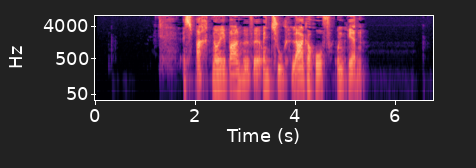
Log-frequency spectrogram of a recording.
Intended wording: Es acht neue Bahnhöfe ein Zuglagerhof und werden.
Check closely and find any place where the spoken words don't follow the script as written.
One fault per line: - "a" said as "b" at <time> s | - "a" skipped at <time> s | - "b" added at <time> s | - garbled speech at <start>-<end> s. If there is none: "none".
none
